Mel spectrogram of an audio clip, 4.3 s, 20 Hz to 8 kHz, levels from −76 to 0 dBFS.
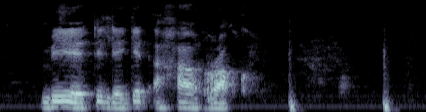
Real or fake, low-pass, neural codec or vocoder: real; 7.2 kHz; none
